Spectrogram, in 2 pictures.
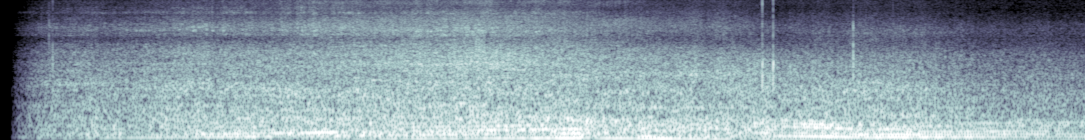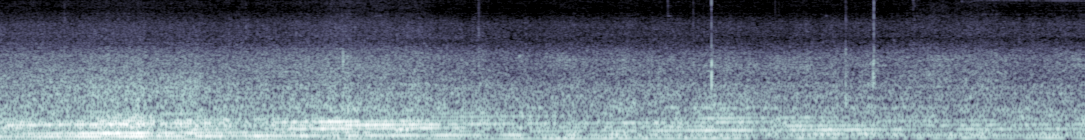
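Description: A car engine accelerating through the gears, with road noise. Its pitch climbs, drops at a gear change about four seconds in, then climbs more slowly again.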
